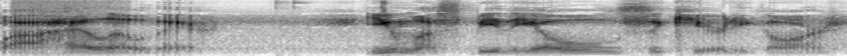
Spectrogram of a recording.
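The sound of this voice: A raspy, put-on character voice from a man at a moderate pace, with clear background noise.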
